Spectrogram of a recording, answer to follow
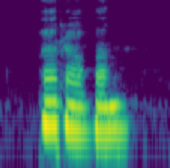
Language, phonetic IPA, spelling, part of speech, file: Polish, [paˈravãn], parawan, noun, LL-Q809 (pol)-parawan.wav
